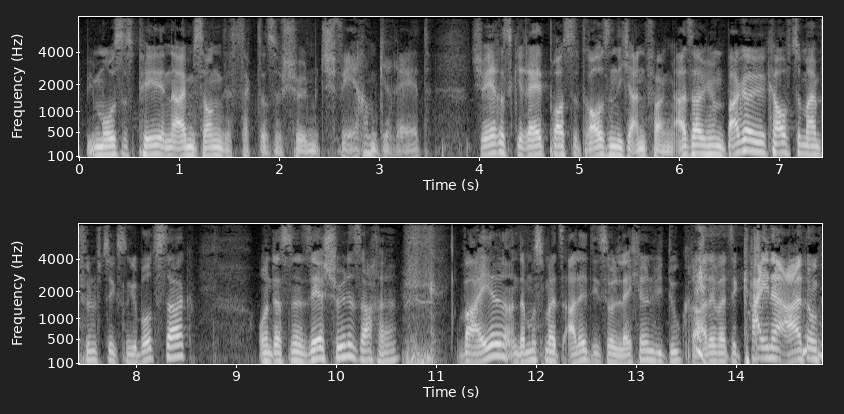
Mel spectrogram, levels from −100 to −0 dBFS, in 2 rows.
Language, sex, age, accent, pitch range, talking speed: German, male, 40-59, German, 125-155 Hz, 225 wpm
